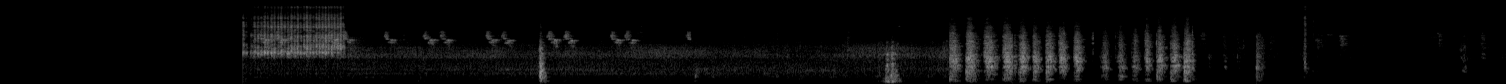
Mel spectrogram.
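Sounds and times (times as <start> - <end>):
small bird chirping: 2.5 - 7.1, 12.0 - 13.6.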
